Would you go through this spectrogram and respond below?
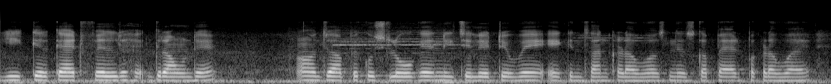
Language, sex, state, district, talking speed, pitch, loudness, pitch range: Hindi, female, Bihar, Sitamarhi, 195 wpm, 180 Hz, -17 LUFS, 175-185 Hz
